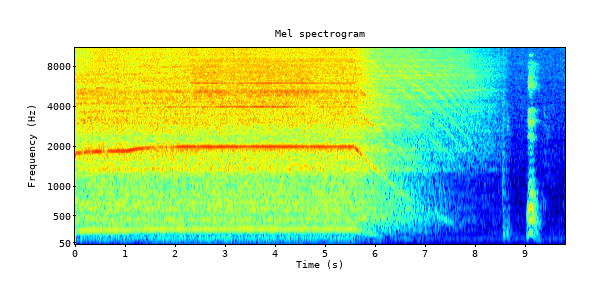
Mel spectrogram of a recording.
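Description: Kenmore twin fan two speed upright vacuum running with the bag removed, a loud, rough whine with strong steady tones that drops in pitch and winds down midway, leaving a few faint knocks and clatters as it stops.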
